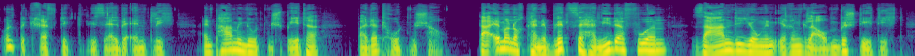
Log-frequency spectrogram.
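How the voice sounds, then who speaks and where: A man reading a novel aloud as an audiobook narrator, telling the story in an expressive, dramatic way. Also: low voice, no room sound, clean studio sound.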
